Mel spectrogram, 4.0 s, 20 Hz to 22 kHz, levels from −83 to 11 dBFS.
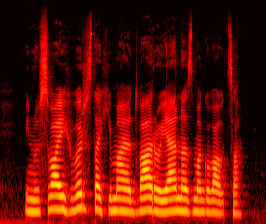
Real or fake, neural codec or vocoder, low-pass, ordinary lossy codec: real; none; 19.8 kHz; none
